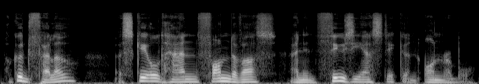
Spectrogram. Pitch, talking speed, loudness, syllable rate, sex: 115 Hz, 165 wpm, -20 LUFS, 5.1 syllables/s, male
